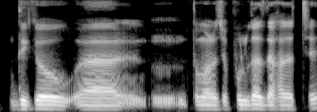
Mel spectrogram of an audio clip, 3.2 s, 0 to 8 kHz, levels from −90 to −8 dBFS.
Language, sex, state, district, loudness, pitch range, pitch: Bengali, male, West Bengal, Jalpaiguri, -19 LUFS, 100-105 Hz, 100 Hz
